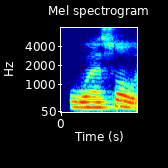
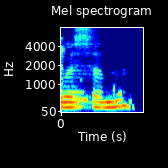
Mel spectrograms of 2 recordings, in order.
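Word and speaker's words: وَالسَّمَاءَ: قرارا والسماء بناء وصوركم Wasow, jangan wasow, nggak ada tasdid. Ulang dari wasama.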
